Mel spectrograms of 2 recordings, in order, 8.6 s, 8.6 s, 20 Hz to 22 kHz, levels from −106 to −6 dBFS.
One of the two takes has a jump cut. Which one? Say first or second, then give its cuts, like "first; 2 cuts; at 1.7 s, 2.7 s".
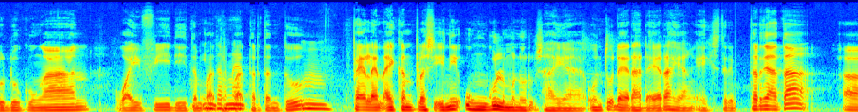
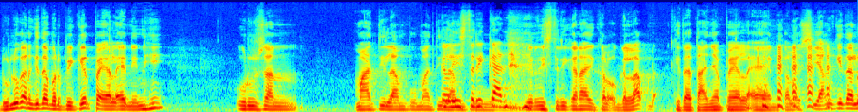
first; 2 cuts; at 3.4 s, 7.3 s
